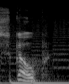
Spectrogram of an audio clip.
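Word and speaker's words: Schoop: Castro the DH Jonathan scope is pronounced scope is playing second base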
